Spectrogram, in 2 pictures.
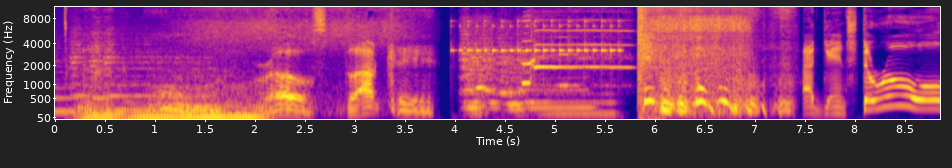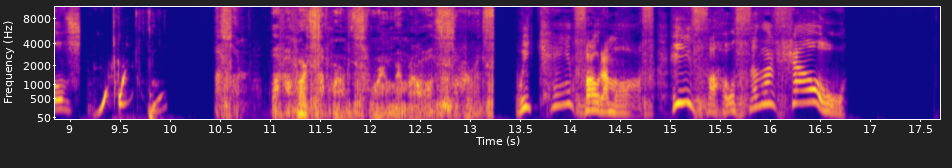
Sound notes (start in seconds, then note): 10.4 whispering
